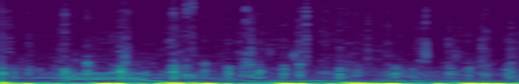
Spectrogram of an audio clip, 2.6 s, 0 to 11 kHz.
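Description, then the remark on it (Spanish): A large audience claps loudly and steadily, a dense patter of hands with a low crowd rumble and scattered cheers and voices mixed in, filling the whole stretch, as the duchess of the 2022 Coffee Fair arrives on stage for her coronation in Atoyac. “Efectivamente, ya viene arribando hacia este escenario la duquesa de esta Feria del Café 2022, lo cual, señor otro fuerte aplauso, que se escuchen los aplausos, muchachos.”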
